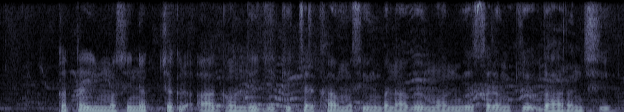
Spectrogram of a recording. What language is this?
Maithili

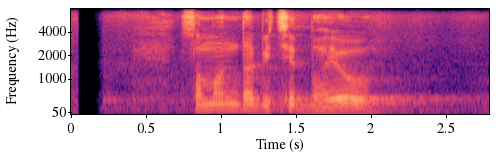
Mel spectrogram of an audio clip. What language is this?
Nepali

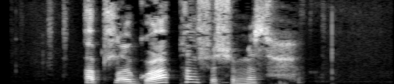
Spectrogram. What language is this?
Kabardian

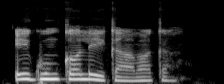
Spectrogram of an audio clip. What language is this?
Igbo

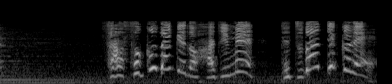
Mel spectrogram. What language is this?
Japanese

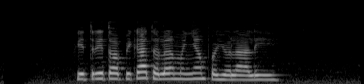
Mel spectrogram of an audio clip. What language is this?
Javanese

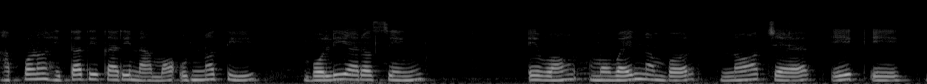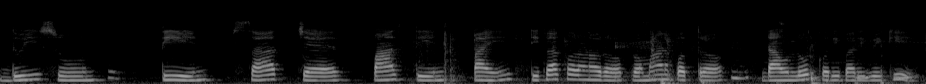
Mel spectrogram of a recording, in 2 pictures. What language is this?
Odia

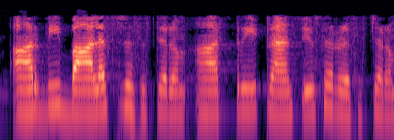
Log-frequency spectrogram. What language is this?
Malayalam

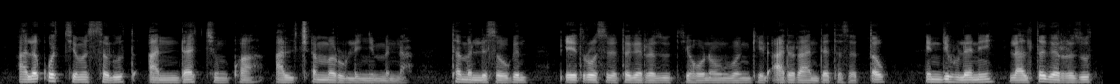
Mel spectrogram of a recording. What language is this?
Amharic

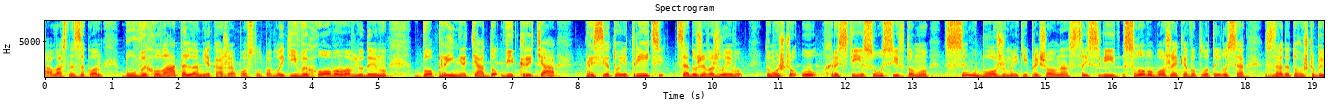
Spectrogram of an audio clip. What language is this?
Ukrainian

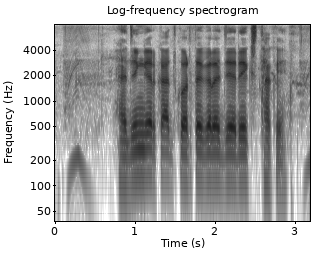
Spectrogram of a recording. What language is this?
Bangla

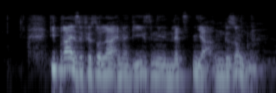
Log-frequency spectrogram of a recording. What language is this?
German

